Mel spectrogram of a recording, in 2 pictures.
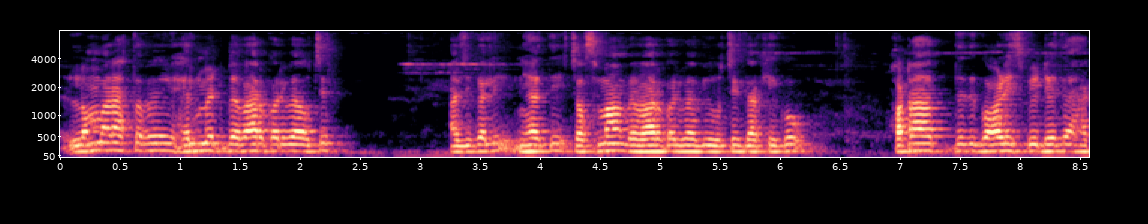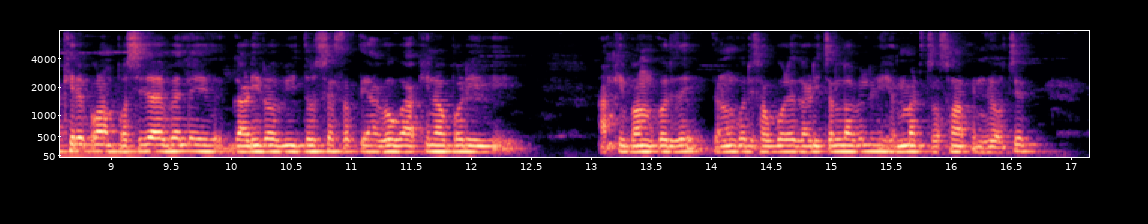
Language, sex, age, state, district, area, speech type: Odia, male, 45-60, Odisha, Ganjam, urban, spontaneous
